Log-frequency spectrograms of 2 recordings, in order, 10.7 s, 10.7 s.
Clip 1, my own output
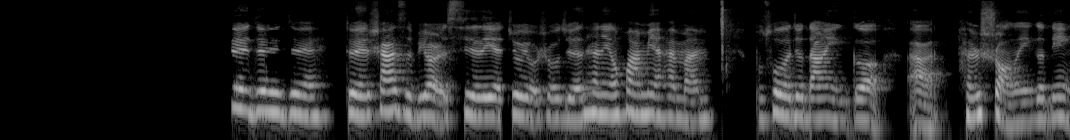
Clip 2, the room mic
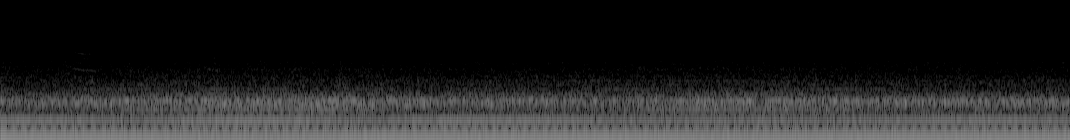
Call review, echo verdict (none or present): none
